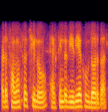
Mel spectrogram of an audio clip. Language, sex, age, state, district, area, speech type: Bengali, male, 30-45, West Bengal, Nadia, rural, conversation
